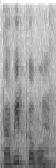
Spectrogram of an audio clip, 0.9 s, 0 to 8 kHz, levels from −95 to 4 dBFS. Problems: none marked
